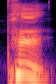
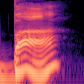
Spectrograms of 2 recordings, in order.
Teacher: Je laat je stembanden op een bepaald moment trillen. Als je zegt pa, en je legt je vingers op je strottenhoofd, dan voel je vanaf een bepaald moment voel je het trillen.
